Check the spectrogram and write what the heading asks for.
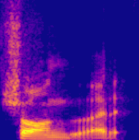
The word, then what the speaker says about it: Csongor: So it's pronounced Csongor. It's Hungarian.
